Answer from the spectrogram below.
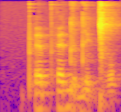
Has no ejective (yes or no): no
